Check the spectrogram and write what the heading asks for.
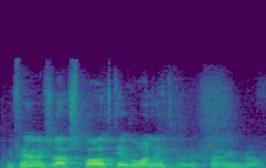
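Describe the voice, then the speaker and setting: A woman's voice: on the low side, fairly even intonation. A woman teacher giving a classroom grammar lesson, explaining patiently step by step. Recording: echoey classroom from far off.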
